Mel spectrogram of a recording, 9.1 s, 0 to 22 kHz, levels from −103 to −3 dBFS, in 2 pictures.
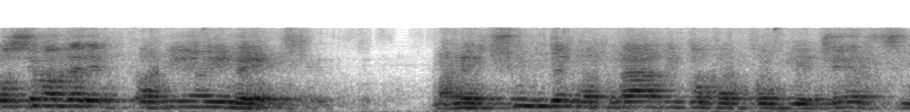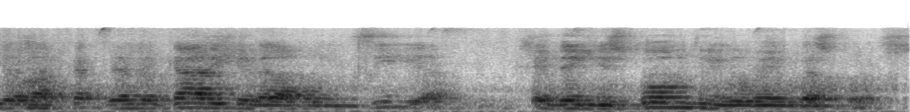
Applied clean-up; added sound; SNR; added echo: neural separator model SepFormer DNS4.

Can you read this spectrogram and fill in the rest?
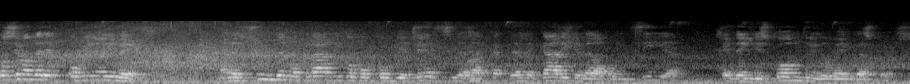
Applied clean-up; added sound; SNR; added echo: none; Bicycle; 8 dB; reverberation time 0.6 s.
